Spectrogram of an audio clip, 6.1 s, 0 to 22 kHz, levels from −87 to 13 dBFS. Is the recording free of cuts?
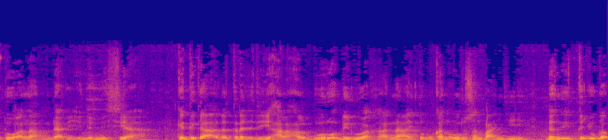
no; 1 cut; at 1.6 s

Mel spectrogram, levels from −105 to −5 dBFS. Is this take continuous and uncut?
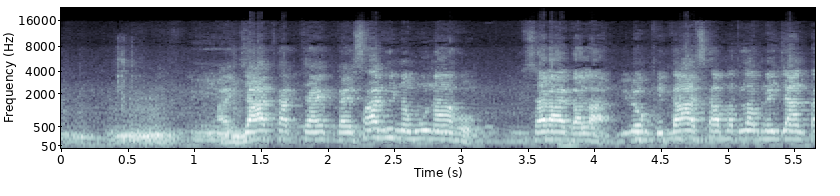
no; 1 cut; at 4.2 s

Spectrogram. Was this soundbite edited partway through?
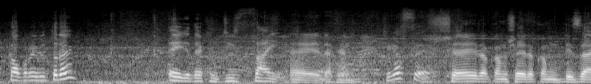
no; 0 cuts

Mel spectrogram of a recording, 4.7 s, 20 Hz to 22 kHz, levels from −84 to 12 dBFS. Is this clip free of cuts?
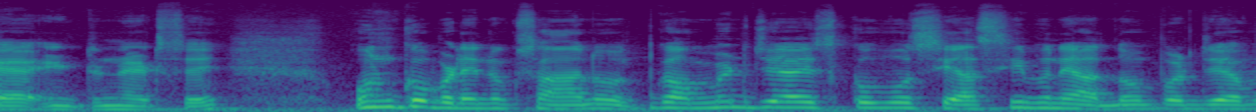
no; 1 cut; at 2.4 s

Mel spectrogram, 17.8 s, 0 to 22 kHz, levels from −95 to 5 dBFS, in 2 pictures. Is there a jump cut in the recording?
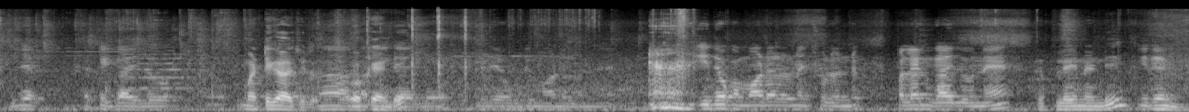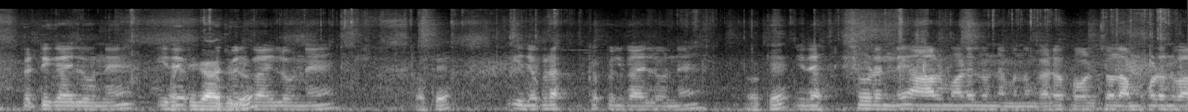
no; 0 cuts

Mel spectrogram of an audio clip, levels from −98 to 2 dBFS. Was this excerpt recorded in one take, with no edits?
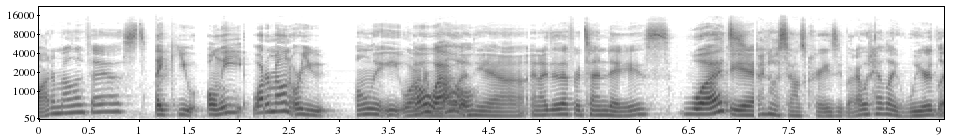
no; 2 cuts; at 1.2 s, 7.1 s

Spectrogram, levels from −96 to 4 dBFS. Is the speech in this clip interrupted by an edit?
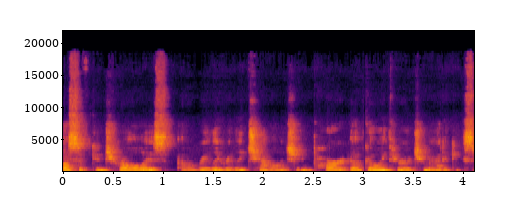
yes; 1 cut; at 3.0 s

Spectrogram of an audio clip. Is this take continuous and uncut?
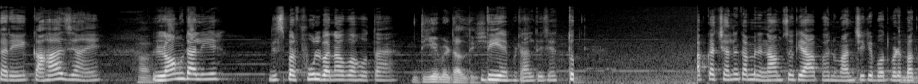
no; 1 cut; at 5.8 s

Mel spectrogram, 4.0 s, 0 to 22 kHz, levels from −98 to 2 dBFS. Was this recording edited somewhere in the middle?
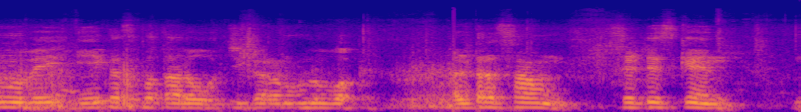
yes; 1 cut; at 2.3 s

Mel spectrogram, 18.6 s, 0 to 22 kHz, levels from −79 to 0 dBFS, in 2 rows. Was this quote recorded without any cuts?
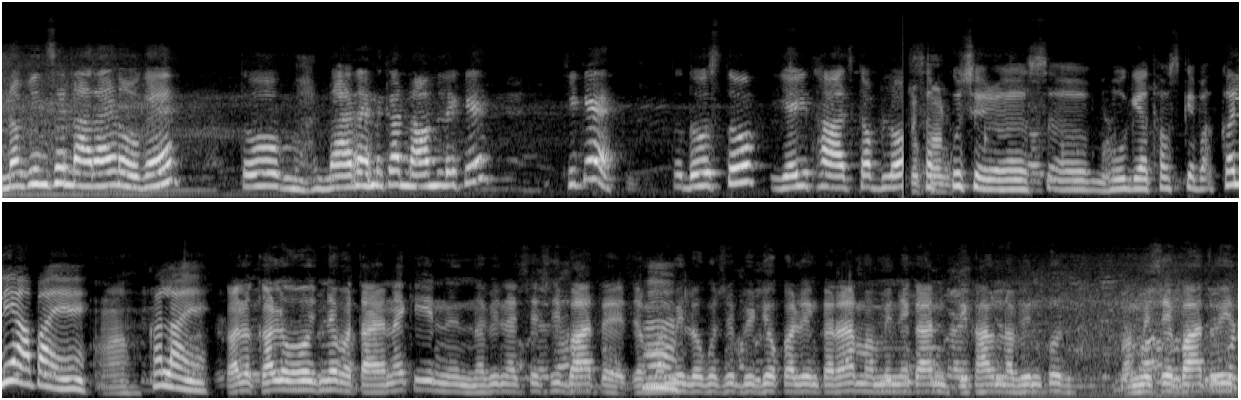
no; 1 cut; at 6.8 s

